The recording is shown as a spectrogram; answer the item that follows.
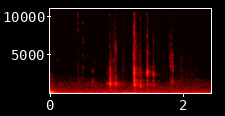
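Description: Computer keyboard being typed on: a few quick keystrokes starting about a second in.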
